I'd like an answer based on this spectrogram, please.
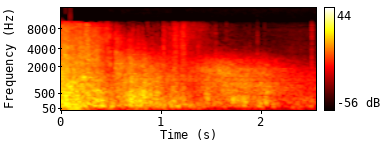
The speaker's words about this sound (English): I will never, ever forget the end of the episode where Dwight shoots Daryl.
